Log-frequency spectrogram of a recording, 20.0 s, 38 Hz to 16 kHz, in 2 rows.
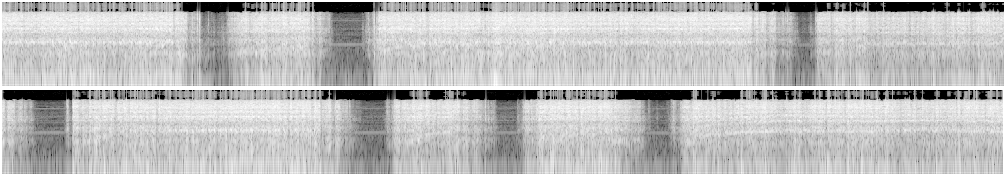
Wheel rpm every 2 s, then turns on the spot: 190, 90, 180, 180, 130, 120, 170, 80, 110, 210.
none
